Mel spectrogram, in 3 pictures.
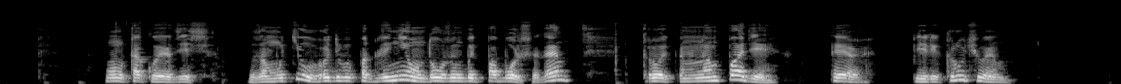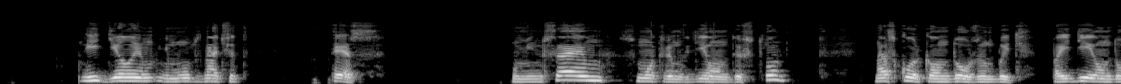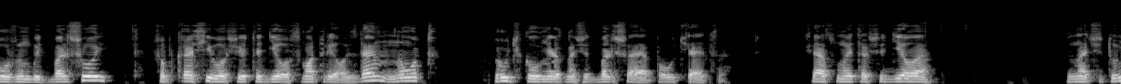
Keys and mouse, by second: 1.6 shift+middle click, 6.2 KP_3, 8.6 r, 14.5 s, 16.9 shift+middle click, 18.5 shift+middle click, 22.2 s, 26.8 shift+middle click, 29.6 r, 32.6 r.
